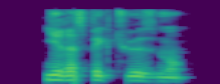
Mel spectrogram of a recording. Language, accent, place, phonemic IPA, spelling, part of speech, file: French, France, Lyon, /i.ʁɛs.pɛk.tɥøz.mɑ̃/, irrespectueusement, adverb, LL-Q150 (fra)-irrespectueusement.wav
- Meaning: disrespectfully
